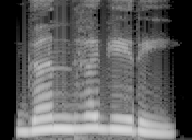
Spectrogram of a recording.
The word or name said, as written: ಕುಂದುಕೇರು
